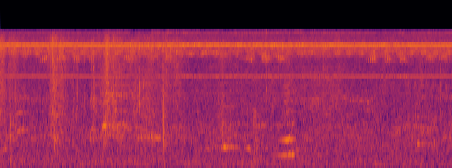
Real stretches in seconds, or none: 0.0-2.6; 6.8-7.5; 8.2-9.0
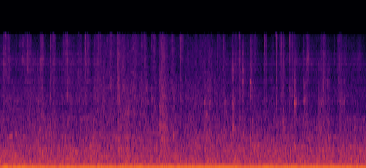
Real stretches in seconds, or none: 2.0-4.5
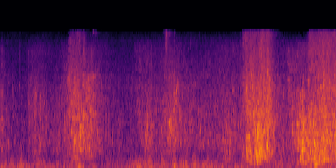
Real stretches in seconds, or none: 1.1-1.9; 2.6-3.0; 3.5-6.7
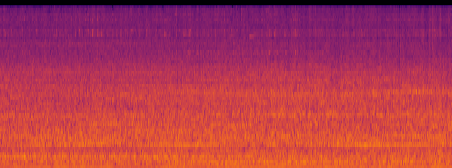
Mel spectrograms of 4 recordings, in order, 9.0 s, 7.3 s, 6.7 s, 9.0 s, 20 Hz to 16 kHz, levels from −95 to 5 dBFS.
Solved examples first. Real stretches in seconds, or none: 0.0-6.1; 6.8-7.3

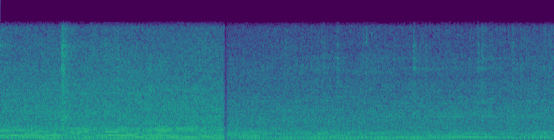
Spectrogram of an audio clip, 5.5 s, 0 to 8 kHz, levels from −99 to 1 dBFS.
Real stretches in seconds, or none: 0.0-5.5

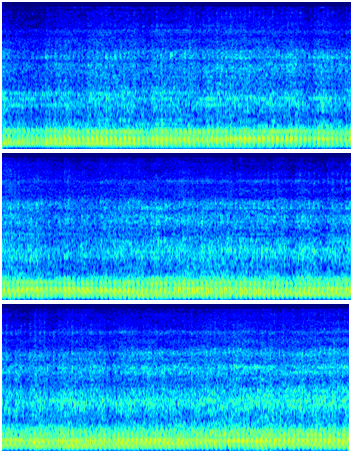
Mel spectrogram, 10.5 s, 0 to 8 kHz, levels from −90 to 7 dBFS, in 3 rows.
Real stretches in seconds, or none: 0.0-3.5; 5.8-7.3; 10.1-10.5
